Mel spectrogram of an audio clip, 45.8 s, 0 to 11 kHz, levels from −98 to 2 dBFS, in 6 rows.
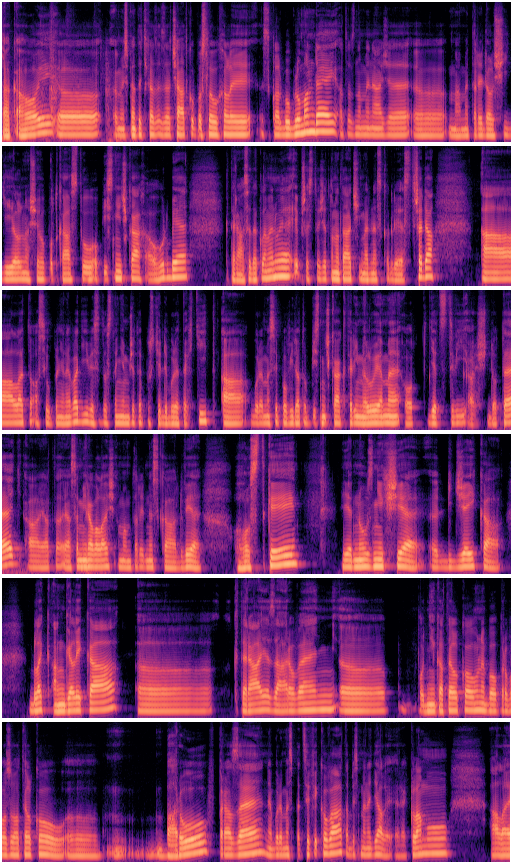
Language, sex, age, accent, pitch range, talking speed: Czech, male, 30-49, native, 110-125 Hz, 130 wpm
